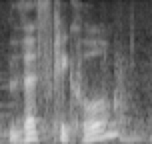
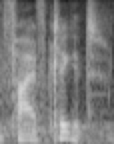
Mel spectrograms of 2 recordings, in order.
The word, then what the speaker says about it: Veuve Clicquot: wie der Amerikaner das ausspricht. Und da ist eben Veuve Clicquot, ist eben Five Clicquot.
